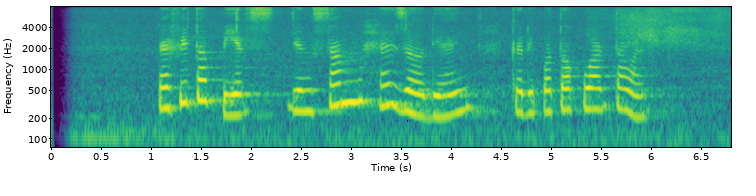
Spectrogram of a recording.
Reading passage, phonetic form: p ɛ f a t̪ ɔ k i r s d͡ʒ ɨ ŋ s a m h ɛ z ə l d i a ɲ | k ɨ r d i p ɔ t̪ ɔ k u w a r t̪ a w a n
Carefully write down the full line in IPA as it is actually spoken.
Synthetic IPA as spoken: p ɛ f i t̪ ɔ p i r s d͡ʒ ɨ ŋ s a m h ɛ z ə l d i a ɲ | k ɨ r d i p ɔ t̪ ɔ k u w a r t̪ a w a n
